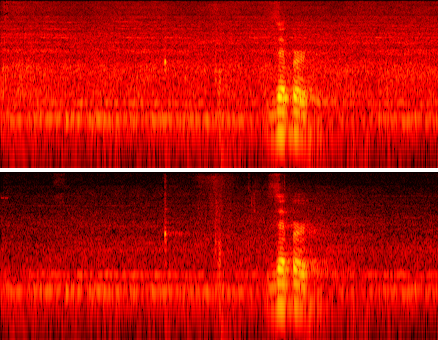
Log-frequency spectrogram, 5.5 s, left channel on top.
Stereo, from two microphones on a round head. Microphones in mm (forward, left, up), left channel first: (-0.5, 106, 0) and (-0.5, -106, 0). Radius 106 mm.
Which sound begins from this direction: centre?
A zipper, at 2.0 s.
